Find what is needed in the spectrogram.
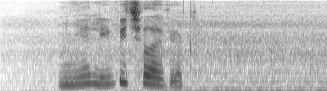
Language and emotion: Russian, positive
